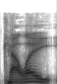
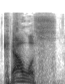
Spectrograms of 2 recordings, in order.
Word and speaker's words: Calais: Somebody said Calais is the proper French pronunciation for Calais, man. Locals pronounce it Calais.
